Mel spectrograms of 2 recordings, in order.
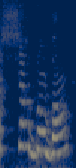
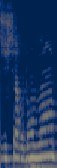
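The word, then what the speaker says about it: Charbambin: On a charbin. Ça se prononce pas du tout comme ça. Tu sais moi je pense char bambin pour le côté bambin.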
